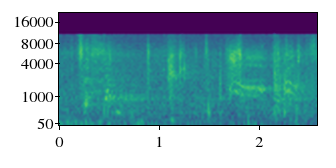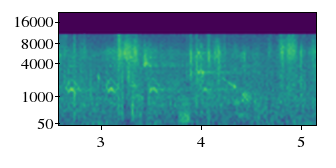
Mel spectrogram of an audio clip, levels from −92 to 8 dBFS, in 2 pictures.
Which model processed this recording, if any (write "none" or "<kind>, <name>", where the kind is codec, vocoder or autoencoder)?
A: vocoder, Vocos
